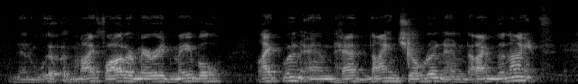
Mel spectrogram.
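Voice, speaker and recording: With audible room echo, a man speaks fairly slowly in a fairly high voice with fairly even intonation. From Nebraska, US Midwest. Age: 80s+. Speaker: retired historian recording family memories. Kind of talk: oral history interview. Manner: halting, many fillers.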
